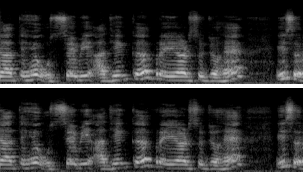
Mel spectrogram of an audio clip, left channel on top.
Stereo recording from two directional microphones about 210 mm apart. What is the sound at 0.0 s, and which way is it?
Speech, 20° right (ahead or behind).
